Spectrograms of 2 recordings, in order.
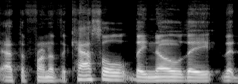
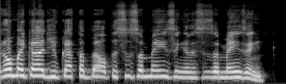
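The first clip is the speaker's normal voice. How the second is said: put-on gushing, very high, rushed excitement; 12 semitones higher than usual. Recapping the story for a listener, retelling Goma freaking out. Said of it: "he's all freaking out".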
